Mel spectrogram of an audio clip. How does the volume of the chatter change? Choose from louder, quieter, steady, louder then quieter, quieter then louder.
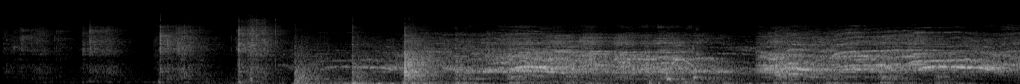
louder.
